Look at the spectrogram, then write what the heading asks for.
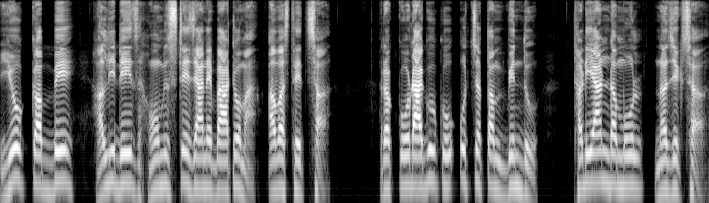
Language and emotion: Nepali, neutral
